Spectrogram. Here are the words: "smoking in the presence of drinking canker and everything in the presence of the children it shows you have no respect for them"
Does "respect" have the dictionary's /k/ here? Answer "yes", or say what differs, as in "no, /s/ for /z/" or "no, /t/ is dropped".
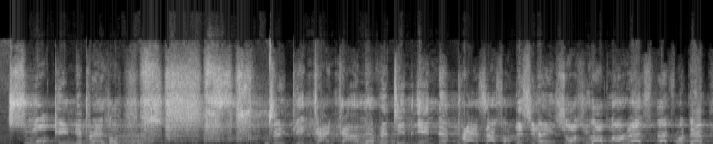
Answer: yes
